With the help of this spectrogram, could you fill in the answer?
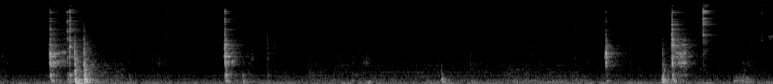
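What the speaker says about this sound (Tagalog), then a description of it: "Mix lang natin." Ampalaya (bitter gourd) salad with pork, carrots and cucumber is tossed in a bowl, giving a few sharp clinks of a utensil and soft wet squishing at irregular intervals against quiet room tone.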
